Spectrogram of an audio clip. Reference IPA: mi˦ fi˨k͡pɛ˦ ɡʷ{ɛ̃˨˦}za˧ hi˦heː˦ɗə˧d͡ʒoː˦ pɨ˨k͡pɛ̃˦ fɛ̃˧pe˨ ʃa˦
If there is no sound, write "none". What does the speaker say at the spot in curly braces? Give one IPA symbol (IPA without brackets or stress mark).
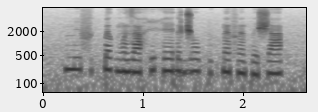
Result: ɛ̃˧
